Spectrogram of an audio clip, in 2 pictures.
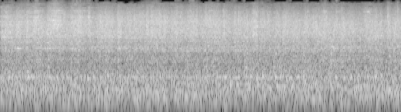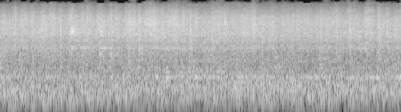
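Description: A long freight train rumbles past on the tracks, its wheels clattering and screeching.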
